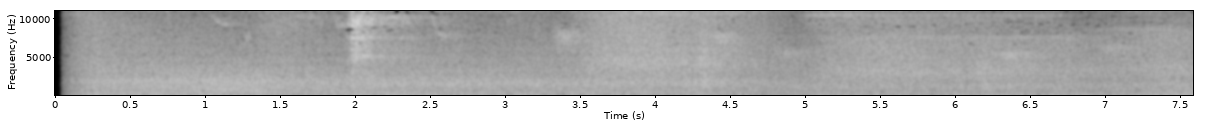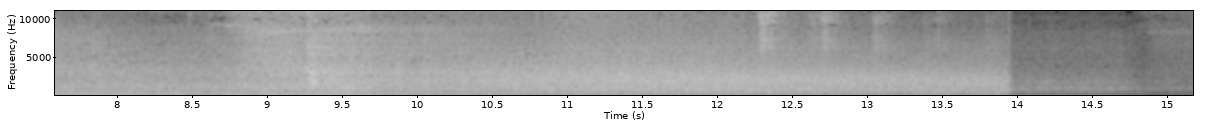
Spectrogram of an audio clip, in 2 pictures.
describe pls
noisy drone sounds based on fieldrecordings, nice to layer with deep basses for dubstep sounds
noise, dub, experimental, sounddesign, reaktor, drones, fieldrecording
